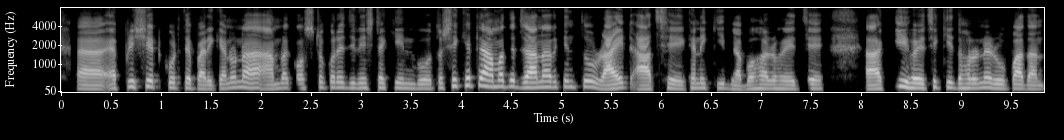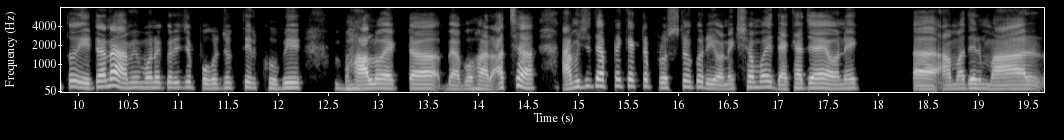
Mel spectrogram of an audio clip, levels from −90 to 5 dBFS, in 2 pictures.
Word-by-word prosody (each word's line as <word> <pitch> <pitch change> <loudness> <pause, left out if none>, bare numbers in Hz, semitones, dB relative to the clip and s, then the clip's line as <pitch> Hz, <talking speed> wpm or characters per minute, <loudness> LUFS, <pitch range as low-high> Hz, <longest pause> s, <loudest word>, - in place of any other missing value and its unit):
অ্যা 140 -2 +1 0.3
appreciate 205 +4 -2
করতে 170 -1 -1
পারি। 135 -1 +1
কেননা 180 +4 -1 0.2
আমরা 165 +3 -4
কষ্ট 155 +3 -6
করে 180 0 -1
জিনিসটা 170 0 -4
কিনব 160 -4 -6 0.2
তো - - -6
সেক্ষেত্রে 245 +1 +2
আমাদের 215 0 0
জানার 190 +2 +5
কিন্তু 205 0 -4 0.2
right 150 +6 +4 0.2
আছে 155 - -6
এখানে 165 +5 -4
কি 155 - -7
ব্যবহার 135 +4 -2
হয়েছে? 135 +2 -3 0.5
আ - - +7 0.2
কি 225 - -1
হয়েছে? 165 +3 +3
কি 185 - -2
ধরনের 160 +1 0
উপাদান? 140 -2 +1
তো - - -2 0.2
এটা 200 +6 +2
না - - +9
আমি 180 +2 -3
মনে 180 0 0
করি 180 -1 -2
যে - - -1
প্রযুক্তির 170 +3 -3
খুবই 165 +3 +1 0.6
ভালো 140 +3 +6
একটা 150 +1 0 0.3
ব্যবহার। 135 +2 0
আচ্ছা, 175 - +3 0.4
আমি 200 - +1
যদি 230 +1 -3
আপনাকে 230 -1 -4
একটা 225 0 -2
প্রশ্ন 170 +4 -3
করি, 160 -6 -1
অনেক 145 +2 -6
সময় 195 +1 +1
দেখা 160 +4 0
যায় 165 -1 +5
অনেক 155 +2 -2 0.6
আ - - +5 0.3
আমাদের 150 +3 0 0.2
মার 135 +1 +3
165 Hz, 165 wpm, -23 LUFS, 145-185 Hz, 0.6 s, না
